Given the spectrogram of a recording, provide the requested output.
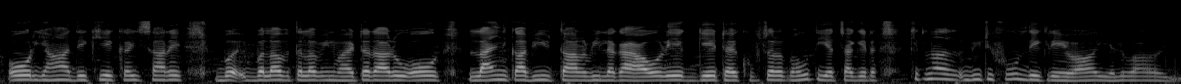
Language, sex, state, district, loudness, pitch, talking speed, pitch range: Magahi, male, Bihar, Gaya, -34 LUFS, 200 Hz, 185 wpm, 190-205 Hz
